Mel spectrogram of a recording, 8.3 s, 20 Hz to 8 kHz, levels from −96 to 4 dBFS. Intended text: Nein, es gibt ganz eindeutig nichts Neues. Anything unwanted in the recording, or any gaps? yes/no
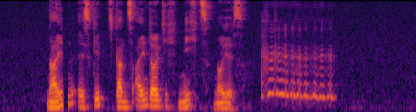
yes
